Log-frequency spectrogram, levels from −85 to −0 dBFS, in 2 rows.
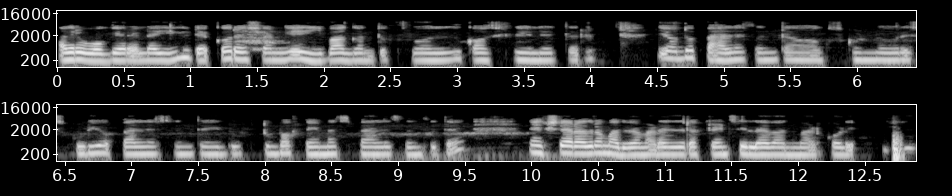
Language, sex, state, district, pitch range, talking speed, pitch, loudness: Kannada, female, Karnataka, Mysore, 195-210 Hz, 140 wpm, 200 Hz, -19 LUFS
